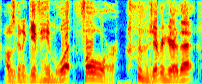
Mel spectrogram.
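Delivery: heated, loud retelling; worked-up storytelling. Acted. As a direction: tell it fired up and emphatic. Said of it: "telling the story like this".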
